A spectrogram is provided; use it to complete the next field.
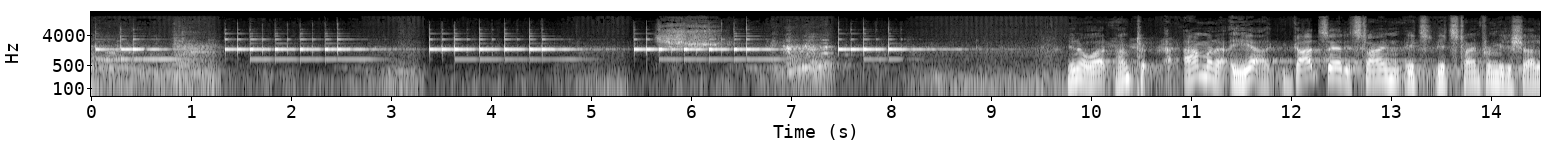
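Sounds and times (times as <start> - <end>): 
mobile phone ringtone: 0.0 - 9.0
people laughing: 6.6 - 7.6, 10.0 - 11.1
speech: 9.8 - 14.4.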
